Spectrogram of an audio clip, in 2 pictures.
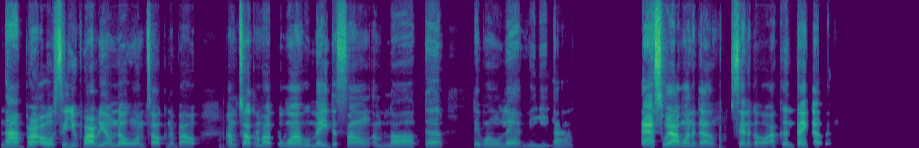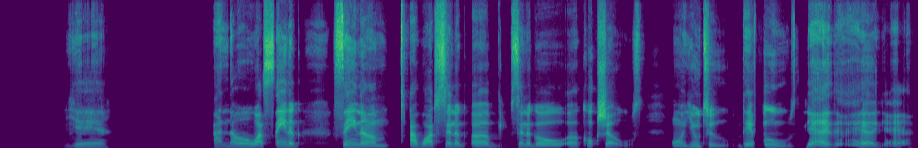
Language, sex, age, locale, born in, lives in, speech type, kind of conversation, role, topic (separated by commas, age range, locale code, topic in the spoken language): English, female, 55-59, en-US, United States, United States, conversation, unstructured, none, Do early mornings or late nights suit you better?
